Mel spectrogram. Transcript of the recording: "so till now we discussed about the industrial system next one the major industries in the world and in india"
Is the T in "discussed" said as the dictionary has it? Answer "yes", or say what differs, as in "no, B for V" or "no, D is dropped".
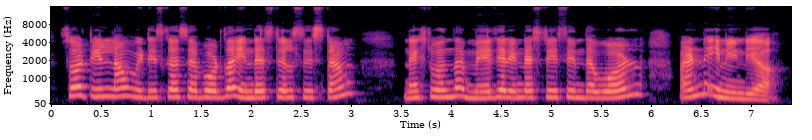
no, T is dropped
